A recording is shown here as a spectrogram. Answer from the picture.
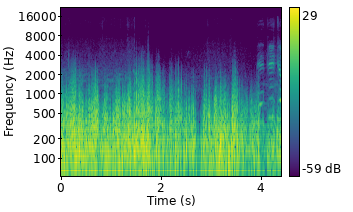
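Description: Wind buffeting the microphone: a loud, gusty, uneven rumble.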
